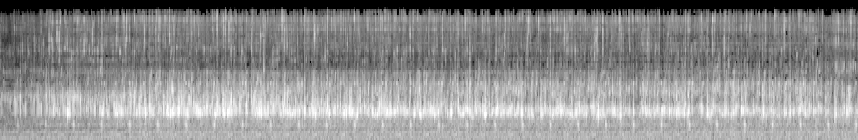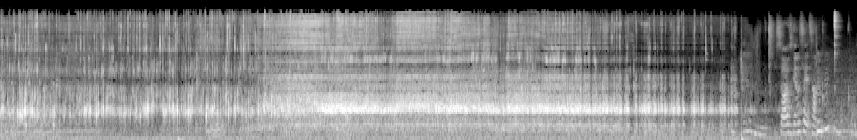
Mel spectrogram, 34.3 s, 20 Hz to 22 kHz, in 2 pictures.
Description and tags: Coffee Maker
A keurig coffee-maker dispenses an 8 oz cup of steaming coffee into a ceramic mug.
